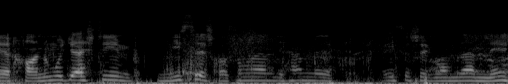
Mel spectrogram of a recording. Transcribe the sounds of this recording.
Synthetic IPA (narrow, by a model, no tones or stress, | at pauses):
xɒːnumod͡ʒæʃt̪ʰimniːst̪eʃχɒːsemnæmiɦæmeiːseʃeɡomɾæmne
